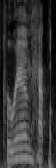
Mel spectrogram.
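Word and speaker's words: Keren-happuch: It's Corinne Hapuk. And that's a K on the end of it, C-H, but it's pronounced with a K.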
